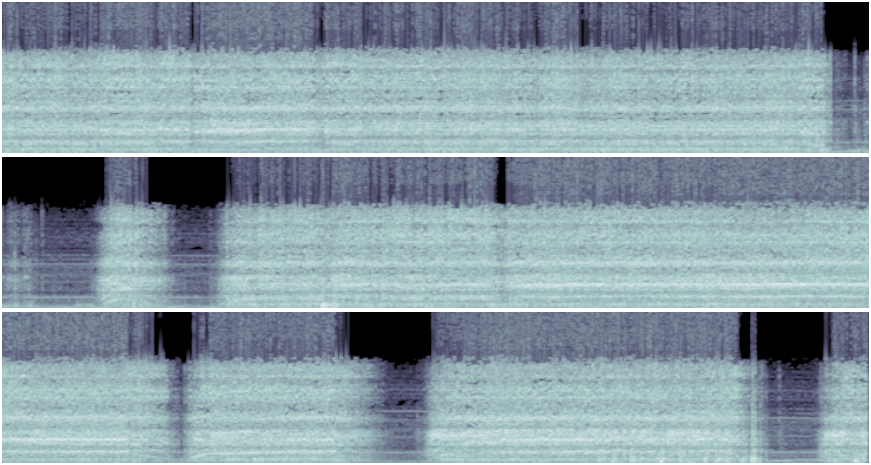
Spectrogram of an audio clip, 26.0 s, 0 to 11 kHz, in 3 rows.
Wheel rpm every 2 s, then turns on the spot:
230, 220, 230, 230, 50, 110, 220, 220, 220, 160, 120, 200, 110.
20-22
